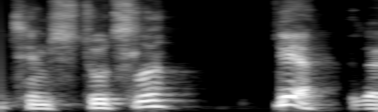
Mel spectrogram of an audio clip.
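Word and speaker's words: Stützle: I personally think, and I'm going to butcher his name, Tim Stutzla.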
